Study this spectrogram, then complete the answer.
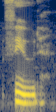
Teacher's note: the oo sound is produced in a fronted manner this means that they pronounce a single vowel with the tongue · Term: fronted vowels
